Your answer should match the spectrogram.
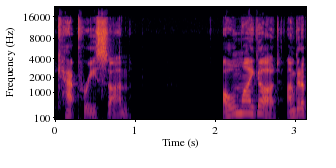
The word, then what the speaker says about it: Capri Sun: saying Capri Sun properly other Americans pronounce it Capri which annoys the hell out of me he just said it properly cpri son oh my God I'm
